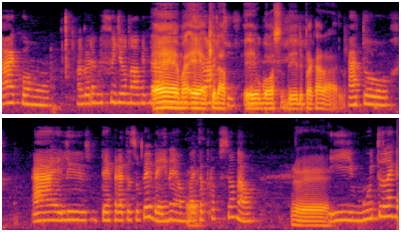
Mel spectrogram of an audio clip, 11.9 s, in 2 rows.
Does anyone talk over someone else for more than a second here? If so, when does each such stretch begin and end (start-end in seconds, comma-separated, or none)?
2.3-3.9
